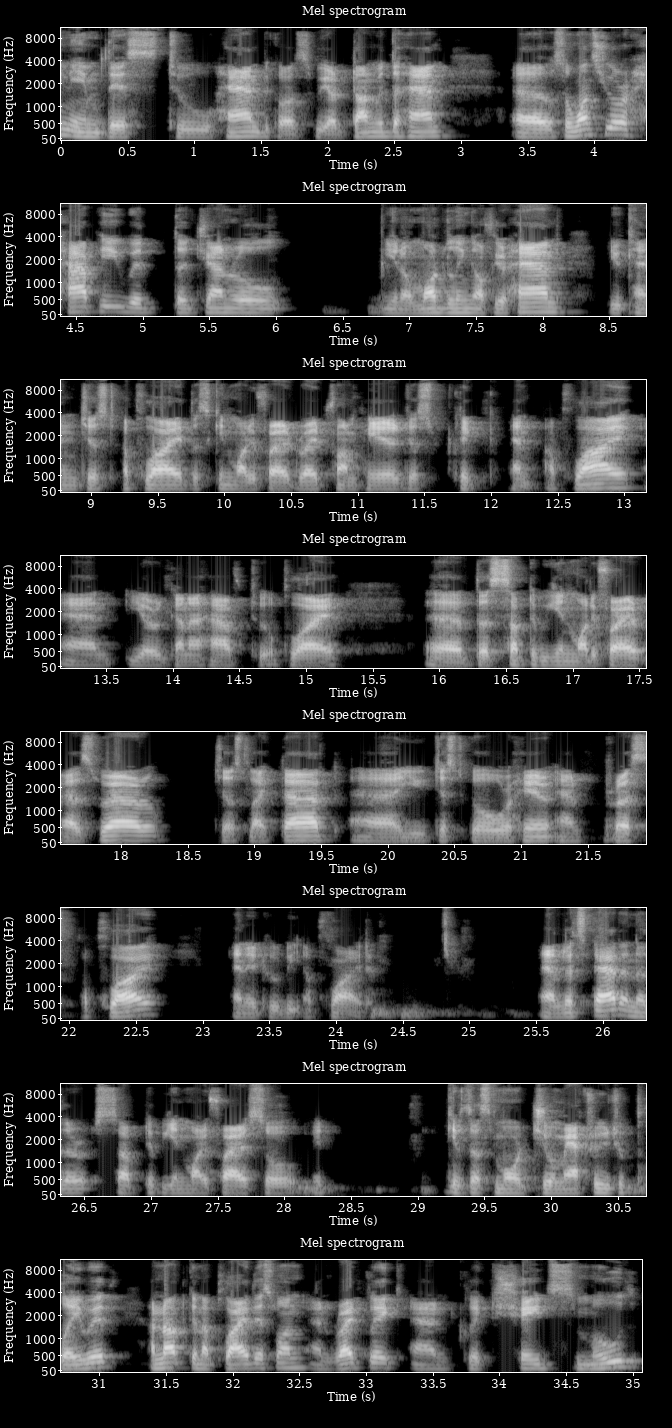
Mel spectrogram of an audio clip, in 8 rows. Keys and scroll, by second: 0.4-0.9 typing, 1.1 Return, 14.9 typing.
